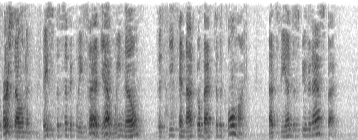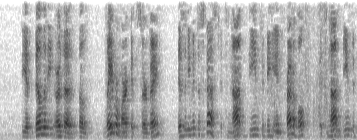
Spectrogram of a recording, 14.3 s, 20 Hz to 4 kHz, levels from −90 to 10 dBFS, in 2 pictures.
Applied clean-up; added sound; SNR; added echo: none; none; none; none.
